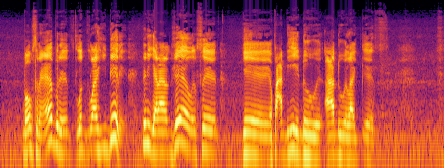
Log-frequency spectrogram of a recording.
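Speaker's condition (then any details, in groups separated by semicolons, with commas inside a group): Cerebral palsy; from birth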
